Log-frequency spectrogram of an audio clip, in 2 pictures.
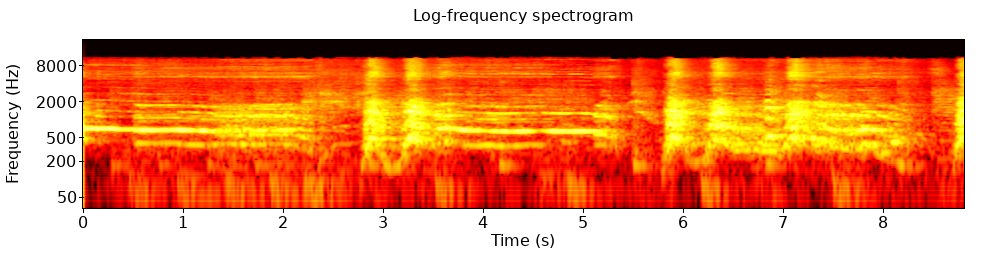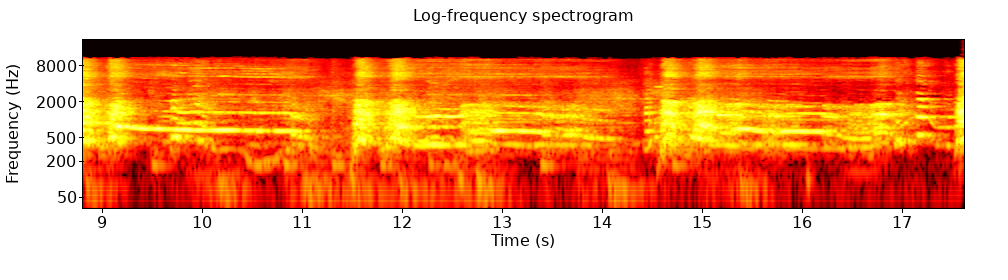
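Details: A female Weimaraner howls in long, wavering tones, joining in with AC/DC's rock song "Back in Black", which another dog in the home habitually howls to, though she seems unsure why.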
